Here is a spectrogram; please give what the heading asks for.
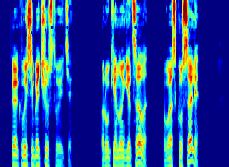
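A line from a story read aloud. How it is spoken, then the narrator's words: Man asking calmly. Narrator (Russian): спокойно спросил мужчина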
